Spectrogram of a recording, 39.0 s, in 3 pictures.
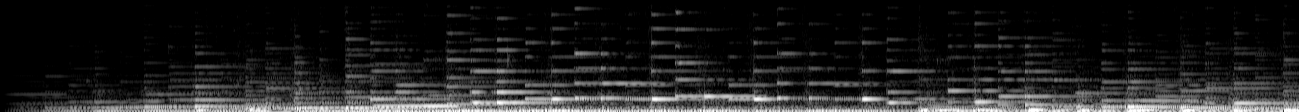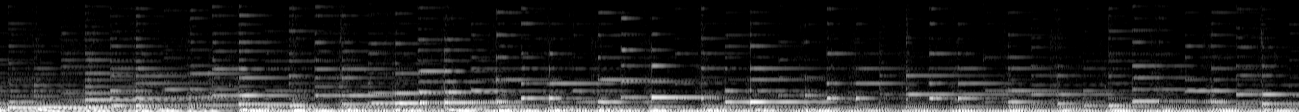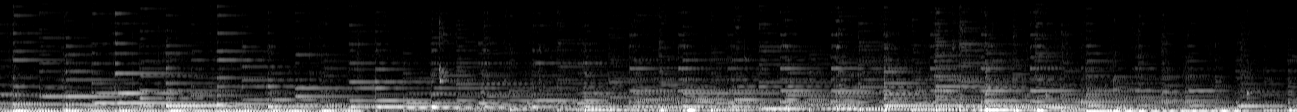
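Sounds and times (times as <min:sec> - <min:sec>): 
classical prelude in G minor: 0:00.1 - 0:38.9.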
